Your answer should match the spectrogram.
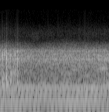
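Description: Steady hum and hiss of an old, narrow-band radio transcription recording, with a brief voice fragment at the very start.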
